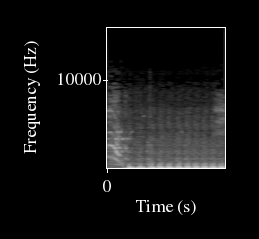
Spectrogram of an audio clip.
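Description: A Yamaha R3 320cc fuel-injected motorcycle engine, a custom 2015 bike, fires up and settles into a close, steady, rapid idle thump with a quick starter whir at the very beginning.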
